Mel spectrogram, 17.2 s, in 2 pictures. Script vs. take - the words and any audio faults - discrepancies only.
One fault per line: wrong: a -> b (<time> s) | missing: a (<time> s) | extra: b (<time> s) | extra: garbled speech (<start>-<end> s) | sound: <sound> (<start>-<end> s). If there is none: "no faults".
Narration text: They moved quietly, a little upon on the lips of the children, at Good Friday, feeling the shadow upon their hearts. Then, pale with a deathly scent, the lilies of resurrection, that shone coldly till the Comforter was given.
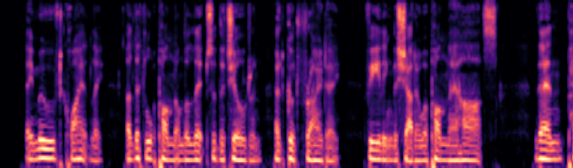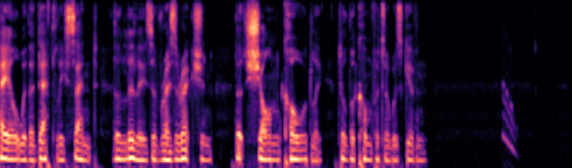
sound: chirp (16.1-16.4 s)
